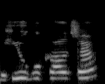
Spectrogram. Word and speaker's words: hugelkultur: She's saying it right. Hugelkultur. But it's culture with a K.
